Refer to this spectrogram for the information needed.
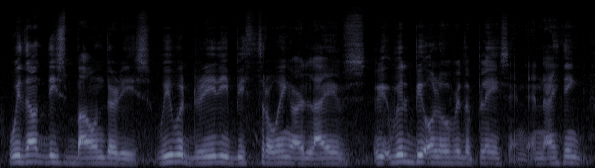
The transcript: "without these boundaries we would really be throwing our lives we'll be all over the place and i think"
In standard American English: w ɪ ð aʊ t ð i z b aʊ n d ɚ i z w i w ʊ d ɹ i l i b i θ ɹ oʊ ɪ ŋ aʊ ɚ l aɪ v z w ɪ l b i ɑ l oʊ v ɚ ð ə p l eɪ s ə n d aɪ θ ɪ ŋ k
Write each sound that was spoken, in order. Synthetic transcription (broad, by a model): w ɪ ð aʊ t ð i s b aʊ n d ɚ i s w i w ʊ d ɹ i l i b i θ ɹ oʊ ɪ ŋ aʊ ɚ l aɪ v s w ɪ l b i ɑ l oʊ v ɚ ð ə p l eɪ s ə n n aɪ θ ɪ ŋ k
